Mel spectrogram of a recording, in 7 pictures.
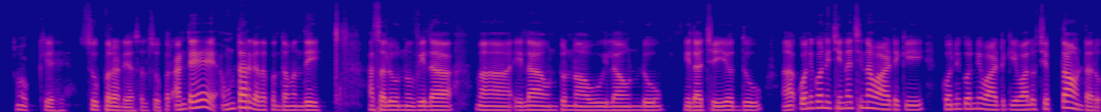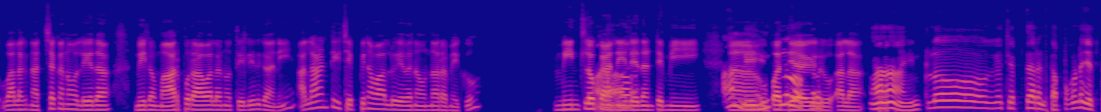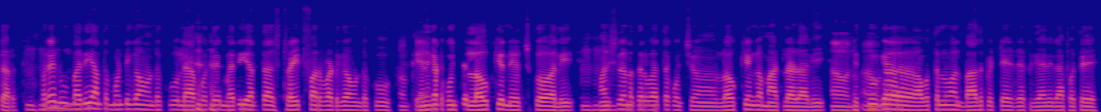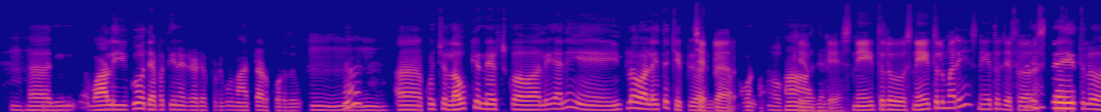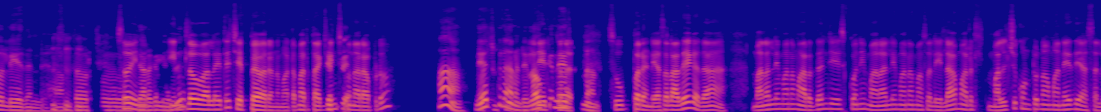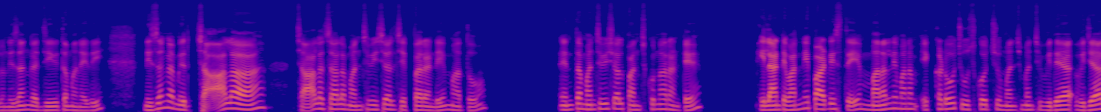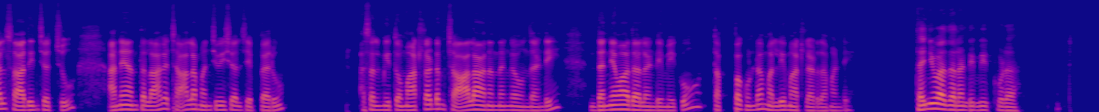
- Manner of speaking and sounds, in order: tapping; in English: "సూపర్"; lip smack; other background noise; in English: "కరెక్ట్"; drawn out: "ఇంట్లోగ"; chuckle; in English: "స్ట్రెయిట్ ఫార్వర్డ్‌గా"; in English: "ఇగో"; "తినేడప్పుడు" said as "తినేడడప్పుడు"; chuckle; in English: "సో"; giggle; other noise; stressed: "చాలా"
- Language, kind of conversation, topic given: Telugu, podcast, నువ్వు నిన్ను ఎలా అర్థం చేసుకుంటావు?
